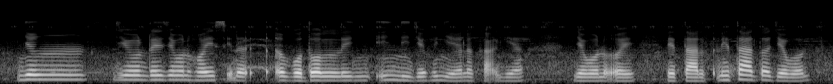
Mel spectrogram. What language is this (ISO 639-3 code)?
sat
